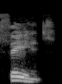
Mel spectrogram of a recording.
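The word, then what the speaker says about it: SÄJE: pronounce this correctly it's sage correct yeah it kind of rhymes with beige okay and your and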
